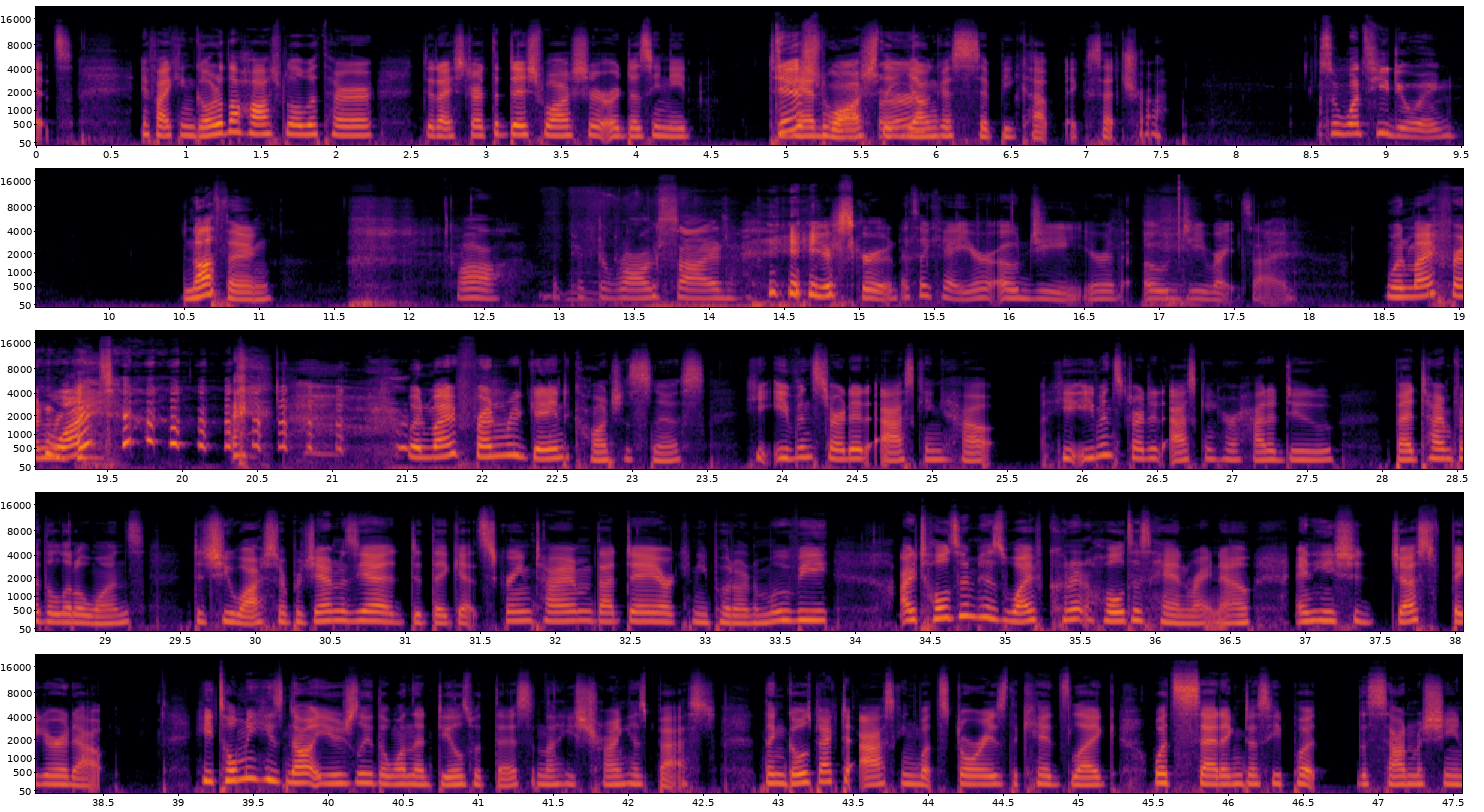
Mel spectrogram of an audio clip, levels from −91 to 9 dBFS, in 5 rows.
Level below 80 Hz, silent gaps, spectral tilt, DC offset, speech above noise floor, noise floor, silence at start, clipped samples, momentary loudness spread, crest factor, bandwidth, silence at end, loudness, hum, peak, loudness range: -54 dBFS; none; -3.5 dB/octave; under 0.1%; 42 dB; -71 dBFS; 0 s; under 0.1%; 15 LU; 24 dB; 16.5 kHz; 0 s; -29 LUFS; none; -6 dBFS; 7 LU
